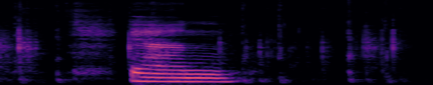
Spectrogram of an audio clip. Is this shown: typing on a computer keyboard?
yes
